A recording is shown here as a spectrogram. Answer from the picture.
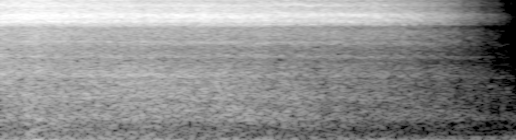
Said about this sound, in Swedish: Och den övning som vi ska göra nu, den går till så här att vi andas ut all luft på ett.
